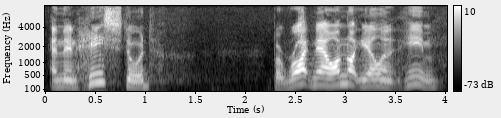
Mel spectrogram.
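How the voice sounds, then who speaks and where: A middle-aged coach talks with a high, carrying voice as he runs a basketball drill. His speech is energetic and direct, with quick calls to the players and explanations for the watching coaches. The sound rings with the long reverb of a big gym. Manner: energetic, shouts drill instructions. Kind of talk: coaching clinic demonstration. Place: indoor basketball court.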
